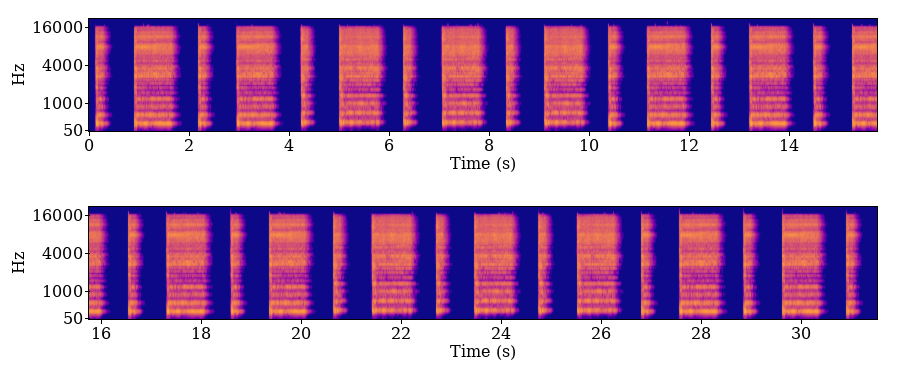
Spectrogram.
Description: Voice intro

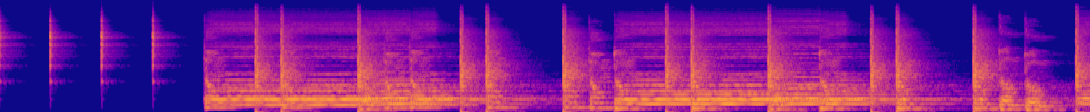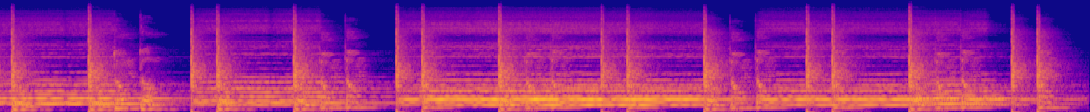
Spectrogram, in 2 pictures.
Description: CHORUS clap

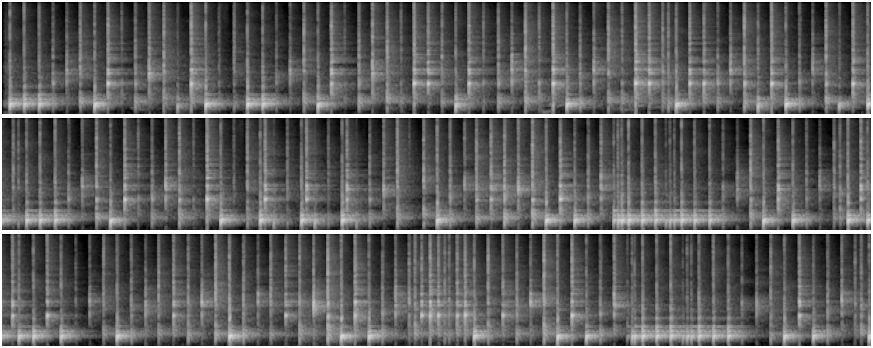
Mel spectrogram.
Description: bongo intro

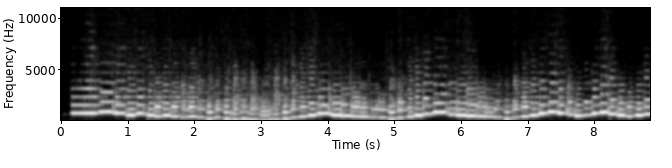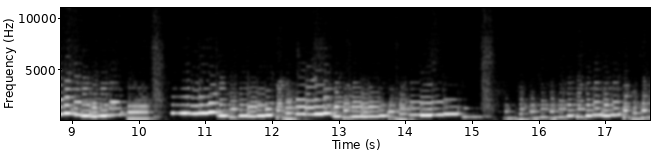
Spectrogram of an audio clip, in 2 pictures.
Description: clarinet intro

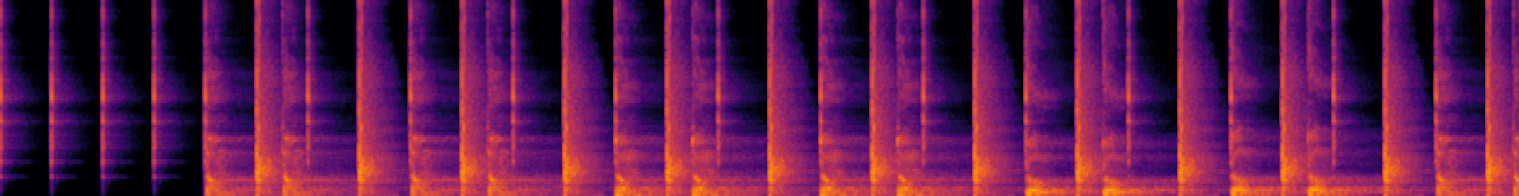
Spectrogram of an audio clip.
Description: simple bass clap

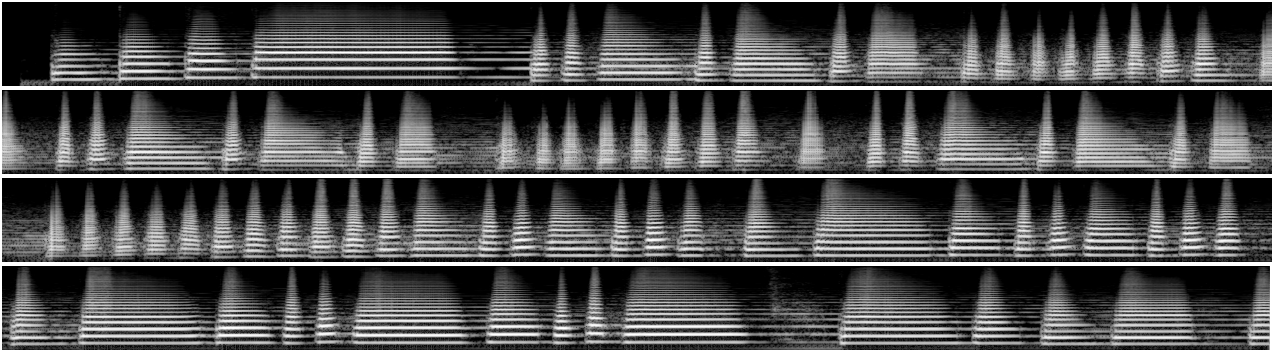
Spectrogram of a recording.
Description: trombone intro

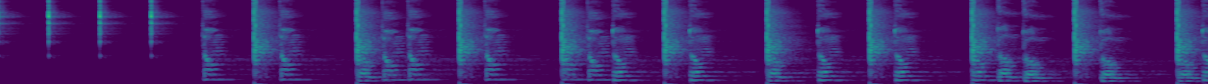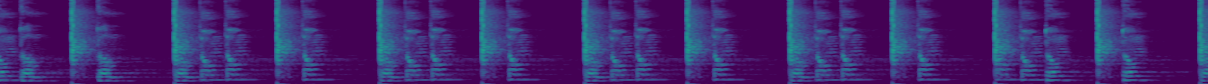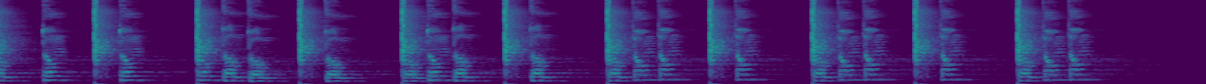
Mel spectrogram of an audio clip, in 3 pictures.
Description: Bass clap

